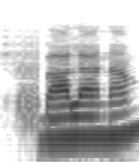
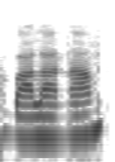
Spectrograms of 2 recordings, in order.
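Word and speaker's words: বালানাম্: নিধায় হৃদি বলবে না, হৃদয় হৃদি বিশেষম বিধায় গুরু বন্দনম বালানাম, বালানাং বলে বাংলায়, তো বালানাং হবে না, বালানাম, বালা নাম।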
